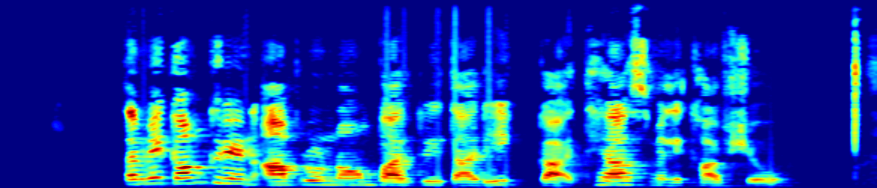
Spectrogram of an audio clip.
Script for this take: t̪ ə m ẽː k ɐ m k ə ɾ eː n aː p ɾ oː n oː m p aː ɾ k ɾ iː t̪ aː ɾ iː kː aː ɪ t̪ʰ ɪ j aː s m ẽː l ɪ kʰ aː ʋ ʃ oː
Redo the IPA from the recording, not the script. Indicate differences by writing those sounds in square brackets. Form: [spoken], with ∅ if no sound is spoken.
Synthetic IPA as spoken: t̪ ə m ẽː k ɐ m k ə ɾ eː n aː p ɾ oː n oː m p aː ɾ k ɾ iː t̪ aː ɾ iː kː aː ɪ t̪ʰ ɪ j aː s m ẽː l ɪ kʰ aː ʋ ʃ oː

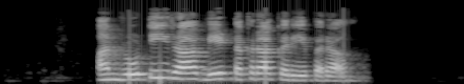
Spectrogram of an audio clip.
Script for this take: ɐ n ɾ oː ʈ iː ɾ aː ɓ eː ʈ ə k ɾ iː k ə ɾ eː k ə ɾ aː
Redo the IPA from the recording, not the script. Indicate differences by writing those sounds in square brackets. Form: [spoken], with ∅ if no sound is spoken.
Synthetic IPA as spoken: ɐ n ɾ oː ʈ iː ɾ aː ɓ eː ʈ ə k ɾ [aː] k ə ɾ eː [p] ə ɾ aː

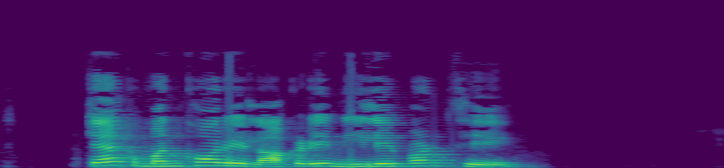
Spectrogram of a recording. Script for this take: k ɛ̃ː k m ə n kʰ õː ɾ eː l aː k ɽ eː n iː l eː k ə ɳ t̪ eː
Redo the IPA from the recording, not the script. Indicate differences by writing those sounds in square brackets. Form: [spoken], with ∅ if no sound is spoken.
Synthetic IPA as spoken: k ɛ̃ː k m ə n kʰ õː ɾ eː l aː k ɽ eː n iː l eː [p] ə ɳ [t̪ʰ] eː

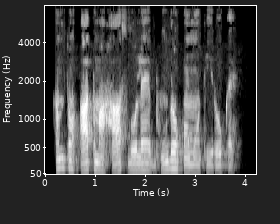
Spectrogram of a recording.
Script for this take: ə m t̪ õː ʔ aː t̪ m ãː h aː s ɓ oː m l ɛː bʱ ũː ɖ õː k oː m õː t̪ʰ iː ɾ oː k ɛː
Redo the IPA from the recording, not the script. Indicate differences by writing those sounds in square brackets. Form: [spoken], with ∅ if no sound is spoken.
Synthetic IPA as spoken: ə m t̪ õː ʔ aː t̪ m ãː h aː s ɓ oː [∅] l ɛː bʱ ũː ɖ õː k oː m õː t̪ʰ iː ɾ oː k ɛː

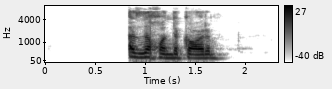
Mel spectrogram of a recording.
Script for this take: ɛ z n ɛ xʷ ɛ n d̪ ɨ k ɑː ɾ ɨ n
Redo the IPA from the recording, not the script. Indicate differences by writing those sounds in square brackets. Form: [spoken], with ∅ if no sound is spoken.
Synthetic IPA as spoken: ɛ z n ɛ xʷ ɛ n d̪ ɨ k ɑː ɾ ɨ [m]

